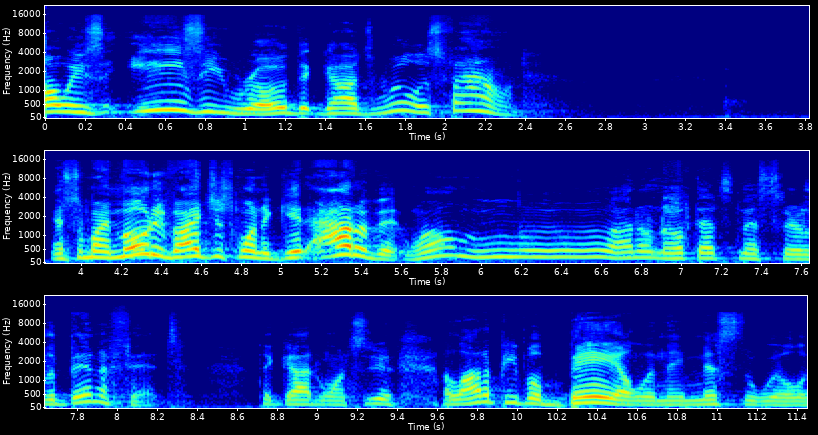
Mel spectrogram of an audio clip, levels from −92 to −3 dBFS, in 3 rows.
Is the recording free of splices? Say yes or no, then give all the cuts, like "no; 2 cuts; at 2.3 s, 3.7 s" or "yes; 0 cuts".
yes; 0 cuts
